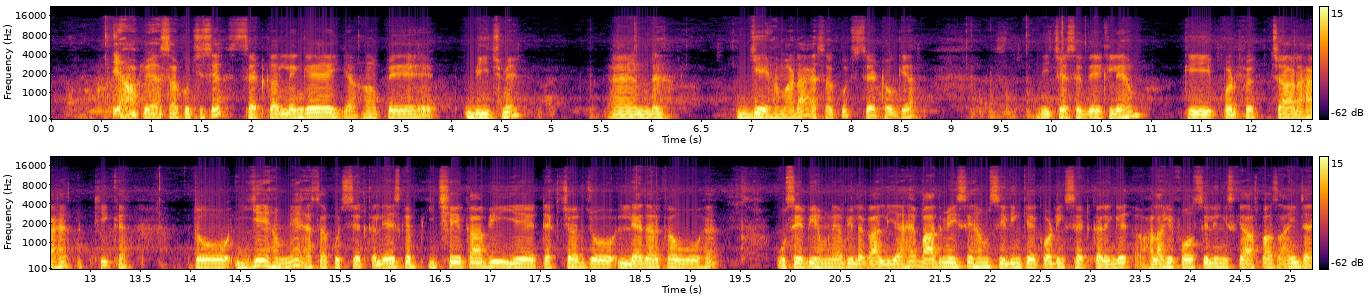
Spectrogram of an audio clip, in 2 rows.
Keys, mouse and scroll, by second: 0.8 scroll down 1, 1.1 middle click, 1.7 scroll up 1, 3.1 click, 4.9 alt+w, 5.8 z, 6.4 alt+middle click, 7.0 scroll up 1, 7.3 alt+middle click, 8.3 scroll down 1, 8.5 alt+middle click, 9.2-10.1 typing, 11.0 scroll up 1, 11.7 middle click, 12.4 scroll up 1, 12.9 alt+w, 13.7 z, 14.1 alt+middle click, 15.1 alt+middle click, 16.0 alt+middle click, 16.7-17.2 scroll up 1, 18.5 z, 18.8 alt+middle click, 20.3 alt+middle click, 20.8 alt+middle click, 25.0 alt+middle click.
